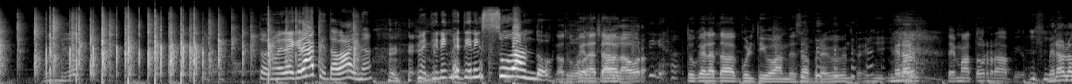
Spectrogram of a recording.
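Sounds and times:
applause: 0.0s - 3.6s
speech: 0.4s - 0.8s, 2.6s - 10.7s
laughter: 6.5s - 9.3s.

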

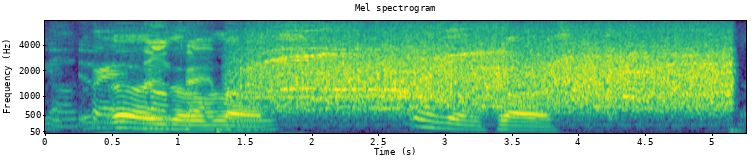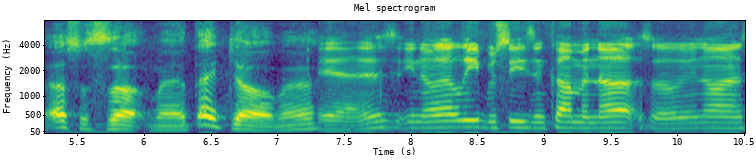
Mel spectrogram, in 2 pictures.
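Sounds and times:
speech: 0.1s - 1.9s, 2.8s - 4.0s, 5.3s - 10.4s
applause: 1.3s - 5.2s.

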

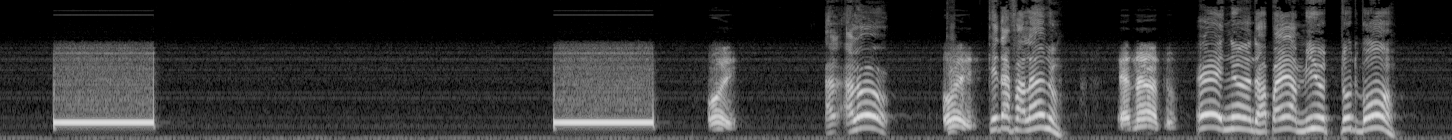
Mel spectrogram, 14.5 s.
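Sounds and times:
telephone call ringing tone: 0.5s - 1.6s, 5.5s - 6.6s
speech: 8.2s - 9.0s, 9.9s - 14.0s.

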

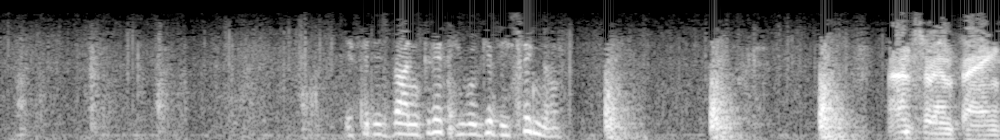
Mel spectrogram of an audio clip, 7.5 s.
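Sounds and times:
footsteps outside the door: 0.0s - 6.6s
speech: 2.6s - 4.4s, 6.8s - 7.4s.

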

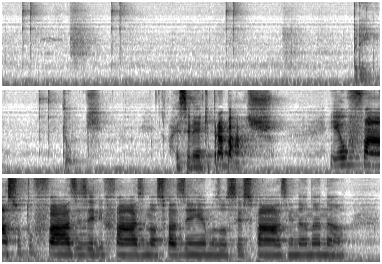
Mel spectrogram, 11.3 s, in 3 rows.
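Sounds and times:
computer mouse clicks selecting a French verb conjugate option: 0.2s - 1.4s, 2.1s - 3.0s, 4.1s - 4.5s
speech: 5.5s - 11.2s.

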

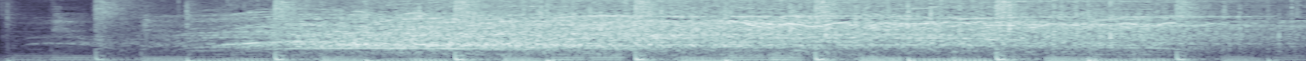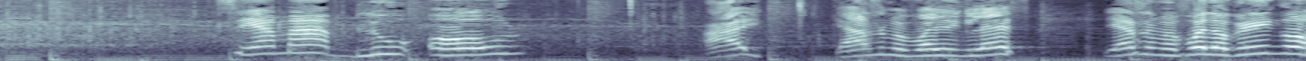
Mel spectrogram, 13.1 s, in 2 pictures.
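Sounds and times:
audience applause: 0.6s - 10.2s
speech: 7.8s - 9.2s, 10.1s - 13.0s.

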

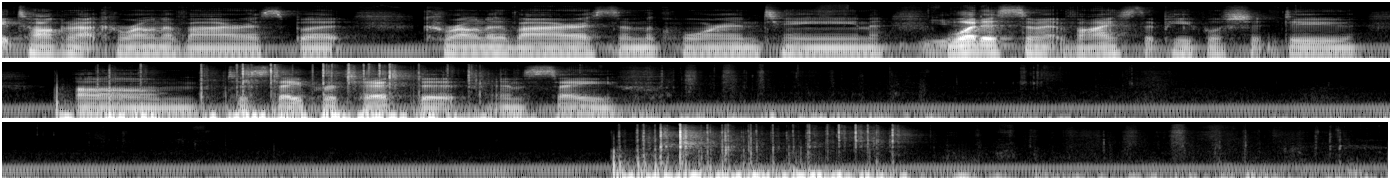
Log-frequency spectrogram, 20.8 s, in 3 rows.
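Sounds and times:
speech: 0.0s - 10.2s
playing cards shuffling: 7.2s - 12.9s, 16.9s - 20.8s.

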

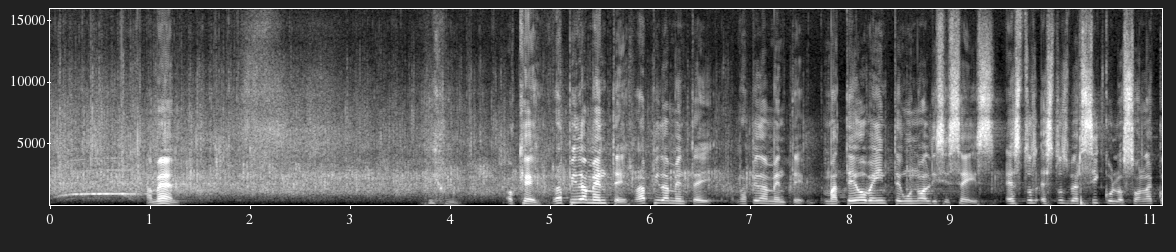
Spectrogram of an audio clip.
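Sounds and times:
audience applause: 0.0s - 7.6s
speech: 1.0s - 1.4s, 3.8s - 11.1s.

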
